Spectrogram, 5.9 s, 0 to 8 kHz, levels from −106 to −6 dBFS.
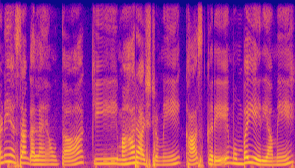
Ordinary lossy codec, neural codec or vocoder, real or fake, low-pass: none; none; real; none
